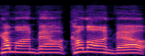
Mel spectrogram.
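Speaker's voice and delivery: insistent high yelling. Retelling how they shook val awake and yelled at her: retelling a yell. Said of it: "I'm yelling at her".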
